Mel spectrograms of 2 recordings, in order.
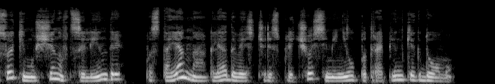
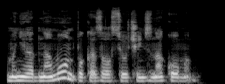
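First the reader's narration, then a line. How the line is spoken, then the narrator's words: Irritated young man. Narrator (Russian): раздраженно бросил молодой человек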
